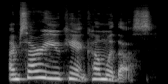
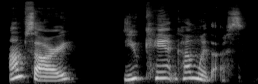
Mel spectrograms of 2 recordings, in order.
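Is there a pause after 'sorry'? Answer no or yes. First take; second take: no; yes. First: It flows without a pause after sorry. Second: There is a pause after sorry. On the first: "Like, oh man, I'm really sorry too" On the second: "This one says"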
